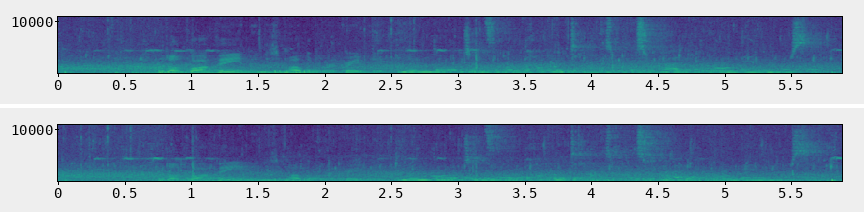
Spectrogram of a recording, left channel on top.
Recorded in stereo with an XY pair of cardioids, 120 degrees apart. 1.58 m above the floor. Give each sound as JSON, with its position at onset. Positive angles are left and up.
{"t": 0.7, "sound": "a man speaking", "azimuth_deg": 40, "distance_m": 1.9}
{"t": 2.5, "sound": "a woman speaking", "azimuth_deg": 15, "distance_m": 9.0}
